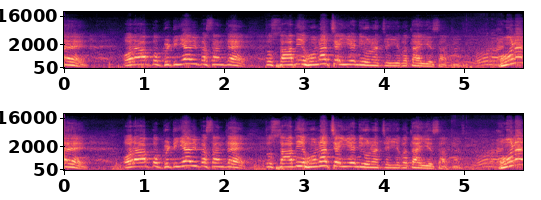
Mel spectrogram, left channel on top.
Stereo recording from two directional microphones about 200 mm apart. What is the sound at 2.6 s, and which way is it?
A man's voice, 20° right (ahead or behind).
